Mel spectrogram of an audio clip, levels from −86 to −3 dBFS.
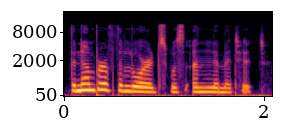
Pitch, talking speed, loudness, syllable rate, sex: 230 Hz, 200 wpm, -15 LUFS, 6.0 syllables/s, female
